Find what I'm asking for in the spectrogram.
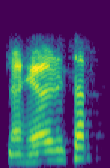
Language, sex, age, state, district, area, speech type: Kannada, male, 18-30, Karnataka, Gulbarga, urban, conversation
